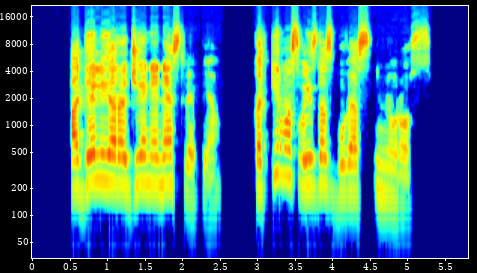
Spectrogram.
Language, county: Lithuanian, Kaunas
